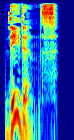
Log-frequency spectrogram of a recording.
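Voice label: "dedans", British English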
